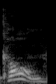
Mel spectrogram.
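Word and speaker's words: Köln: off in Germany and comb or cologne however you want to pronounce it do miss i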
